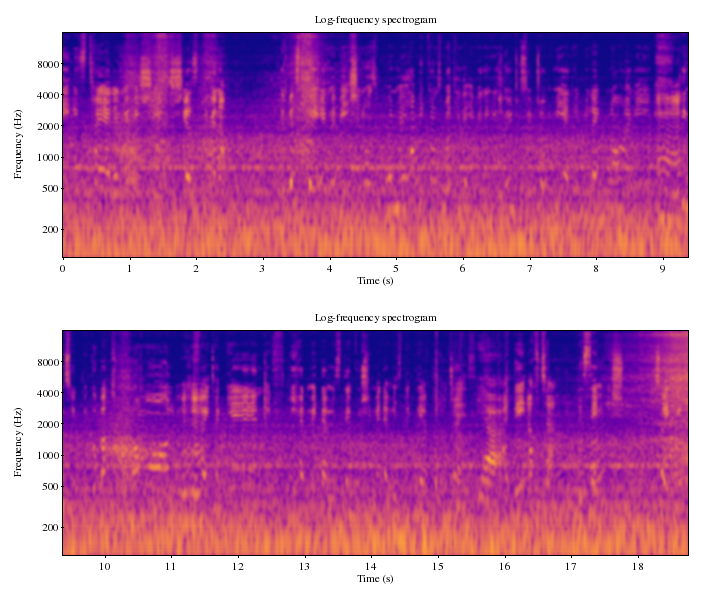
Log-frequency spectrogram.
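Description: Steady low rumble of engine and road noise inside a moving car's cabin, with faint, indistinct talk over it.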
